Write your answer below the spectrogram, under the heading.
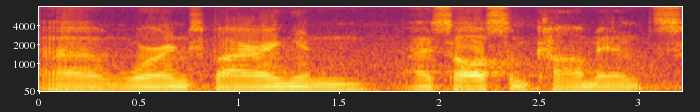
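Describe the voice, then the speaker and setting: Noticeable background noise and audible room echo fill the recording. The man's voice sits fairly low. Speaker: vlogger with brain cancer. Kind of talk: personal video diary. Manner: halting, many fillers.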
